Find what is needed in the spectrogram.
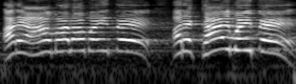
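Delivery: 1 excited shout. Acted. Gopals shouting at guards.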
